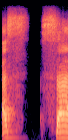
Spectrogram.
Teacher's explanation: Jadi banyak aliran napas ketika kita mengucapkan huruf sin ini. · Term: hamas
